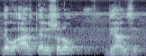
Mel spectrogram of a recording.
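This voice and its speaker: A man leads a scripture class and keeps putting questions to his listeners. Now and then he chants a couplet slowly. His voice rings through a large hall with a long echo and faint room noise behind it. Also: mid-range voice, expressive, a little mellow. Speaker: religious teacher. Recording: roomy hall with faint ambience.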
